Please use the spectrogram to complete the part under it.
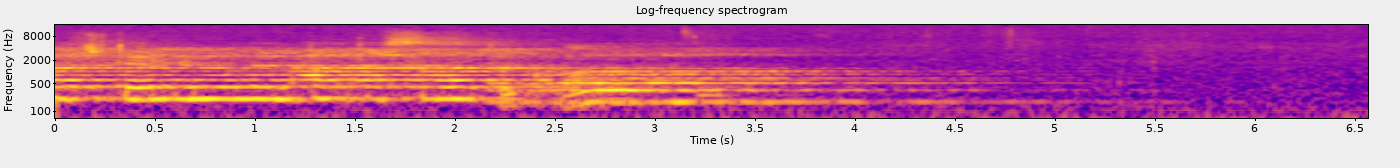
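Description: Men chant together in a large echoing hall, the last note fading away.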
